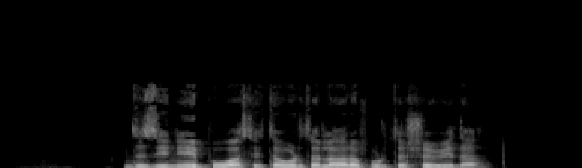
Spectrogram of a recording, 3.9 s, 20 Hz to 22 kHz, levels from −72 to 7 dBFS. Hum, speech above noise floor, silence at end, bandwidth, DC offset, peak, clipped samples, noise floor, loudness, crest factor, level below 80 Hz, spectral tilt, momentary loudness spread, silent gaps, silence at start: none; 46 dB; 0.65 s; 11.5 kHz; under 0.1%; -6 dBFS; under 0.1%; -68 dBFS; -23 LUFS; 18 dB; -72 dBFS; -6.5 dB/octave; 10 LU; none; 0.85 s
